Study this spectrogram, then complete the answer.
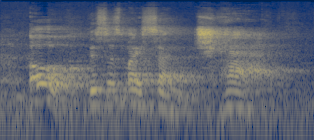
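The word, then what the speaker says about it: Choade: Oh, this is my son Chad, but it's C-H-O-A-D-E. The O and E are silent.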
